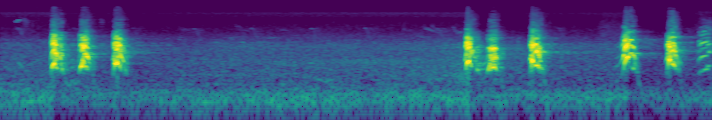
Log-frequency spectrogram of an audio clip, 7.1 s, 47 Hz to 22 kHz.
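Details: Munchkin, a female Scottish Terrier, hunts squirrels at a dog run instead of playing with other dogs, 9 May 2013. A quick run of three sharp barks, a long pause, then two more clusters of barks.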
